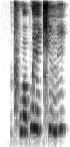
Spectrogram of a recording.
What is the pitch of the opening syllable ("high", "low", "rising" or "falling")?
rising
